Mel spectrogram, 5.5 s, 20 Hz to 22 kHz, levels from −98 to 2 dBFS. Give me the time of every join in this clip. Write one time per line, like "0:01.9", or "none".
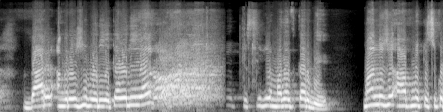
0:02.8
